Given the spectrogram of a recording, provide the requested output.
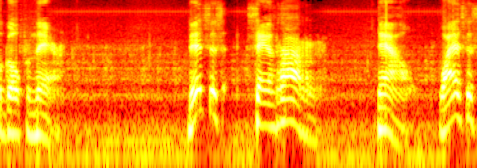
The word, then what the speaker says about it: cerrar: So what you're doing is you're saying say rar.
